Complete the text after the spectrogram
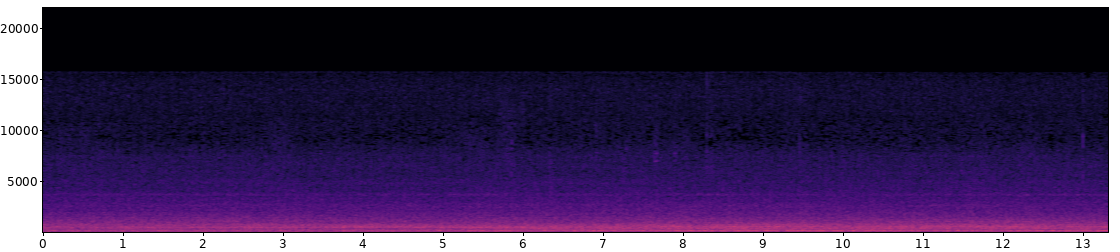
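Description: A snowmobile engine idles steadily nearby, growing slightly louder.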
